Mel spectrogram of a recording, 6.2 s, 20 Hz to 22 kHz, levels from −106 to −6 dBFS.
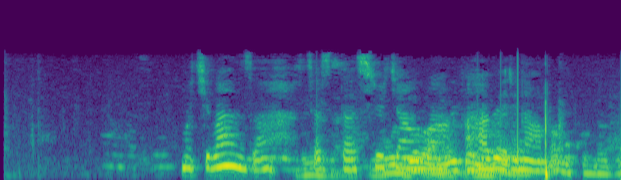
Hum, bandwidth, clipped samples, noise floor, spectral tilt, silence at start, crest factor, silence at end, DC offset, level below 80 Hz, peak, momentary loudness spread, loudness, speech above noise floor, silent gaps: none; 7.6 kHz; under 0.1%; -64 dBFS; -7.5 dB/octave; 1.2 s; 20 dB; 0 s; under 0.1%; -44 dBFS; -2 dBFS; 11 LU; -21 LUFS; 43 dB; none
